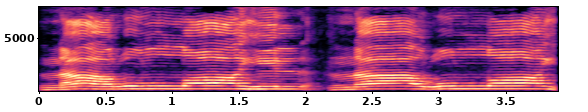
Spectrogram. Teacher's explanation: لام سے پہلے جو الف ہے یہ حمزہ ہے، یہ لکھنے میں ہے، یہ پڑھنے میں نہیں آئے گا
